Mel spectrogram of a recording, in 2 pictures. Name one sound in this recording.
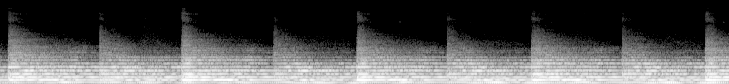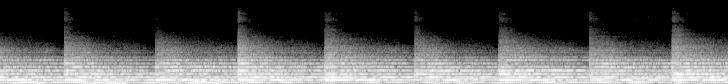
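A large bell swings and rings loudly at a steady pace, each stroke humming on as it fades.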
